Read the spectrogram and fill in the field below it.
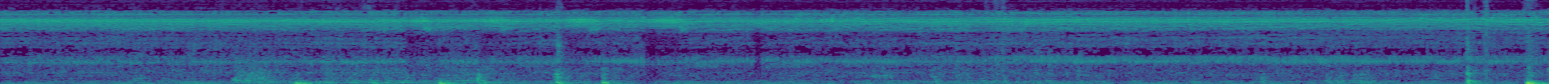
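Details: Japanese cicadas in a continuous, shrill droning buzz that holds steady at a high pitch throughout, with a second fainter high band above it, a few soft clicks and low rumbles underneath.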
